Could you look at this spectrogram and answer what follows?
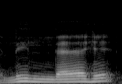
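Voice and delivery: لله very slow, with light ll and fronted ae; thin, light lam. Shown as a demonstration. Teacher repeating the thin reading, slow light lam. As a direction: stretch لله out, tongue light and forward.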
